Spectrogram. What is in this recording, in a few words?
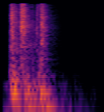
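leisure toy drop into toy box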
